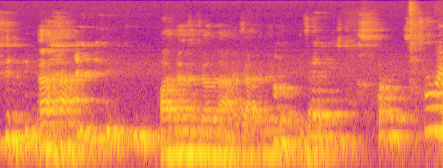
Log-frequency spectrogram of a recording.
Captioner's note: laughter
